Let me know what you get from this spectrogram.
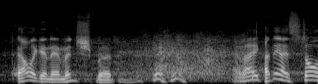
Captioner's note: audience laughing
